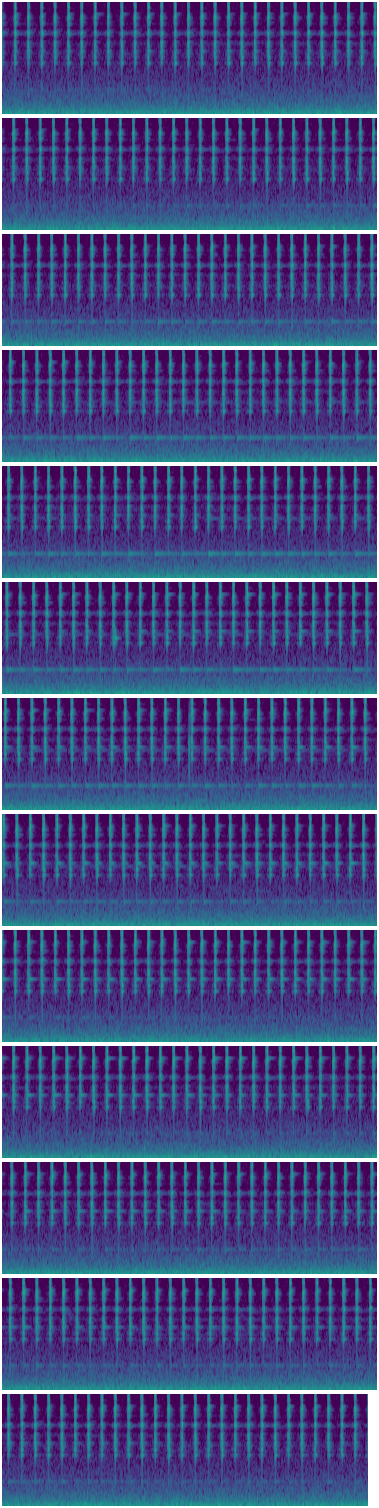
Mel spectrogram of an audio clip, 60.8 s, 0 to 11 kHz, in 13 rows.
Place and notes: {"title": "Luttons, UK - a ticking pocket watch ...", "date": "2020-02-26 09:45:00", "description": "a ticking pocket watch ... a wind-up skeleton watch ... contact mics to a LS 14 ...", "latitude": "54.12", "longitude": "-0.54", "altitude": "76", "timezone": "Europe/London"}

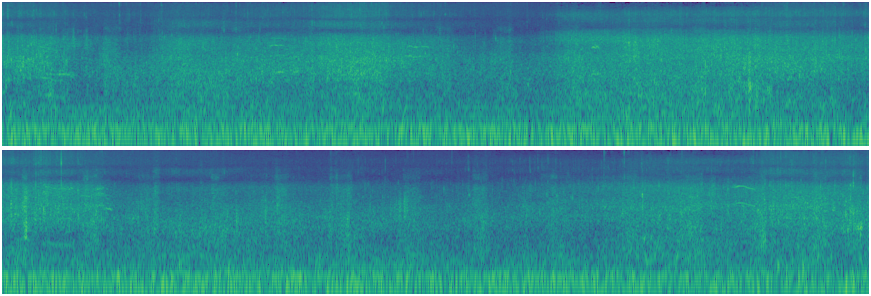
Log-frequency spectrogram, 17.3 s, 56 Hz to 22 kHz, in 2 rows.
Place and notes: {"title": "Rosebank, Staten Island", "date": "2012-01-12 14:20:00", "description": "waves on stony beach, footsteps in shingle", "latitude": "40.62", "longitude": "-74.06", "altitude": "2", "timezone": "America/New_York"}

